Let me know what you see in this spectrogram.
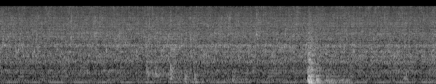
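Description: Beef bones sizzling steadily as they fry in hot oil and vinegar in a pressure cooker pot, with a single knock about three seconds in.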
